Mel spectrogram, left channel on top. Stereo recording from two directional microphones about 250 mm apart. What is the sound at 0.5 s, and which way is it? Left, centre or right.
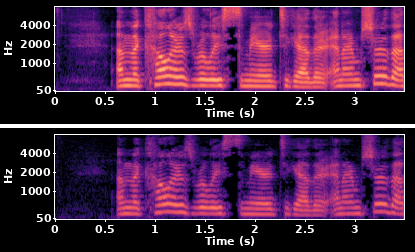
A woman's voice, left.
